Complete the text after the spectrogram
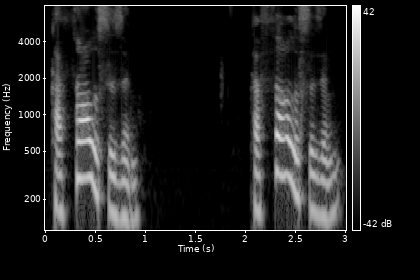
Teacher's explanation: Okay, so it's stressed on the second syllable.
